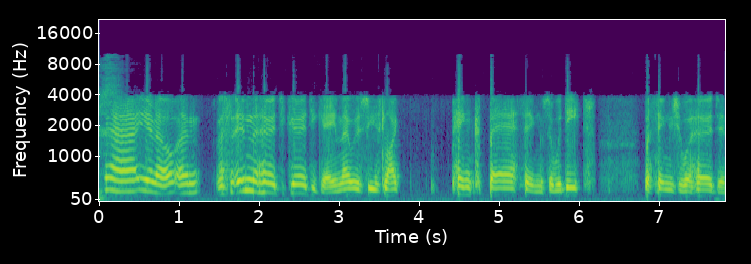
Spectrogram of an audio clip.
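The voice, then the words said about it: Welsh accent. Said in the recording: “It's how you say it with your Welsh accent.”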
